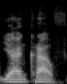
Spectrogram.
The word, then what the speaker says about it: Johan Cruyff: team was a certain johan cruyff right johan krauf is how they say it yeah and he was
